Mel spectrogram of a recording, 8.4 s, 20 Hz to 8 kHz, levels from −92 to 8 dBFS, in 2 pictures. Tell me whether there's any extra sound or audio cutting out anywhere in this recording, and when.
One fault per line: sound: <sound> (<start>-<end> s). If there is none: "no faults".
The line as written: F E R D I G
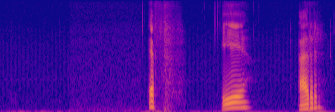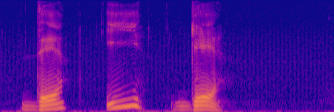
no faults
